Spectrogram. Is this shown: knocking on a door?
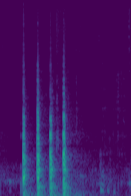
yes

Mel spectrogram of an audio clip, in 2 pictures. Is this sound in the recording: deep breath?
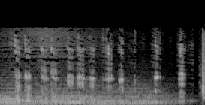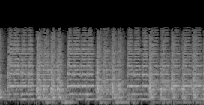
no

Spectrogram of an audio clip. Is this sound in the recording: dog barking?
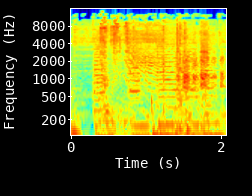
yes

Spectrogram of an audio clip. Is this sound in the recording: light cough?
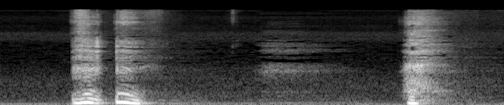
yes

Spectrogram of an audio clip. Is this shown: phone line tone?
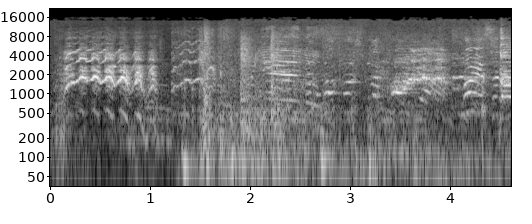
no

